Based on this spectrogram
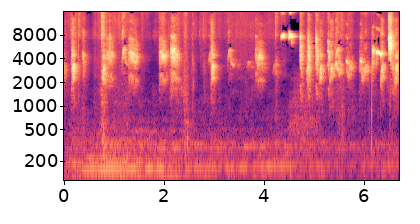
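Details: Caged songbirds in a home aviary of tutor birds chirp in loose bursts, with wing flutters, and a thin very high note, the calling growing denser toward the end.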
